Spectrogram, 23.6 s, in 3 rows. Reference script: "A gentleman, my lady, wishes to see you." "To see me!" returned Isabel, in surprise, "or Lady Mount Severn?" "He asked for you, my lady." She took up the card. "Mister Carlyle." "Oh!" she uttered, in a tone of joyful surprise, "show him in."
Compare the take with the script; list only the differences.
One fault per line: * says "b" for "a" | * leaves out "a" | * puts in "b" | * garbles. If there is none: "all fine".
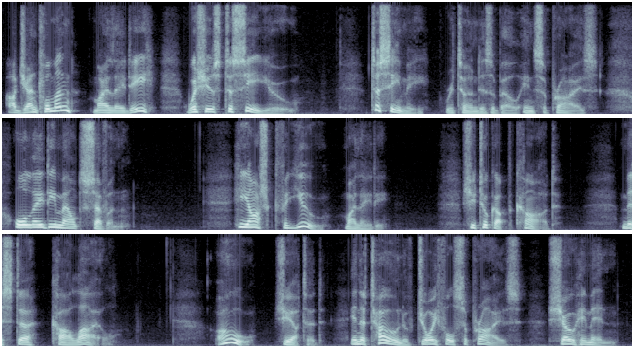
all fine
